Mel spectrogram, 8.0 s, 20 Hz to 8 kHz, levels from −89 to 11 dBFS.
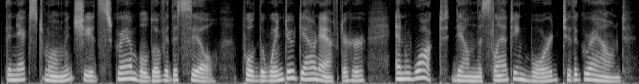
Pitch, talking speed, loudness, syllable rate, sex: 175 Hz, 180 wpm, -17 LUFS, 4.5 syllables/s, female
